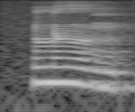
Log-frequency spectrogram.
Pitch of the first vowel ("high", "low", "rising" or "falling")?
falling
